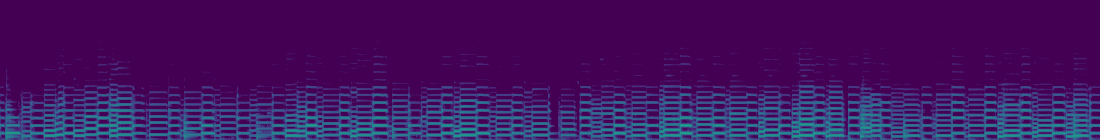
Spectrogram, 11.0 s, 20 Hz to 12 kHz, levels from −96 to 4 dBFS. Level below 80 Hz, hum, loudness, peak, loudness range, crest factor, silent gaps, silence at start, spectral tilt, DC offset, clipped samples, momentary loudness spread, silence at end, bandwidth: -74 dBFS; none; -47 LUFS; -32 dBFS; 3 LU; 16 dB; none; 0 s; -4.5 dB/octave; under 0.1%; under 0.1%; 10 LU; 0 s; 8.4 kHz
